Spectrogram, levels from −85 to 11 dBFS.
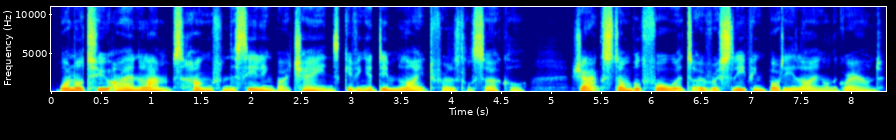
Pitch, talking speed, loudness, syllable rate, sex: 175 Hz, 215 wpm, -18 LUFS, 5.5 syllables/s, female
